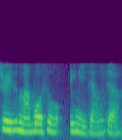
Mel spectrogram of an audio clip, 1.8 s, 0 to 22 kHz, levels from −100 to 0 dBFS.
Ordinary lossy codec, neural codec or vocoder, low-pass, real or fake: AAC, 16 kbps; none; 7.2 kHz; real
